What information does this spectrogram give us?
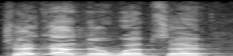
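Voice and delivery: ordinary talk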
